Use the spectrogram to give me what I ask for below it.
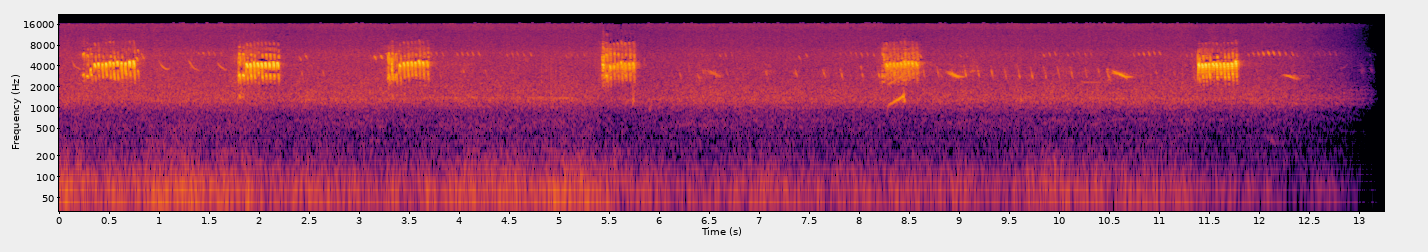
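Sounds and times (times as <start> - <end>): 
Temminck's stint Calidris temminckii calling: 0.2 - 0.9, 1.7 - 2.4, 3.1 - 3.9, 5.4 - 12.4.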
